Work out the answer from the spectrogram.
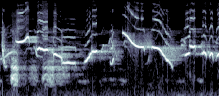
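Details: Oriental magpie-robin singing in a lure recording intended to trigger a reply: clear descending whistles, rising slurs and scratchy notes in short varied phrases.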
